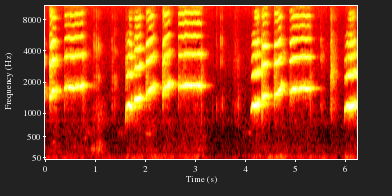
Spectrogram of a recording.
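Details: A pet Pacific parrotlet indoors gives harmonic, squeaky whistled notes in bursts, some rising, some held, with short pauses between phrases, as part of its singing, talking and whistling; otherwise quiet.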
